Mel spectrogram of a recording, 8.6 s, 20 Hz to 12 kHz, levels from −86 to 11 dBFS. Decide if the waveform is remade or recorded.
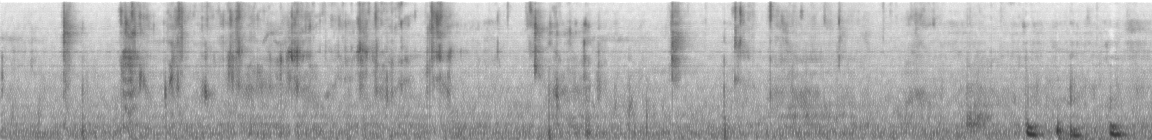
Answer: remade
